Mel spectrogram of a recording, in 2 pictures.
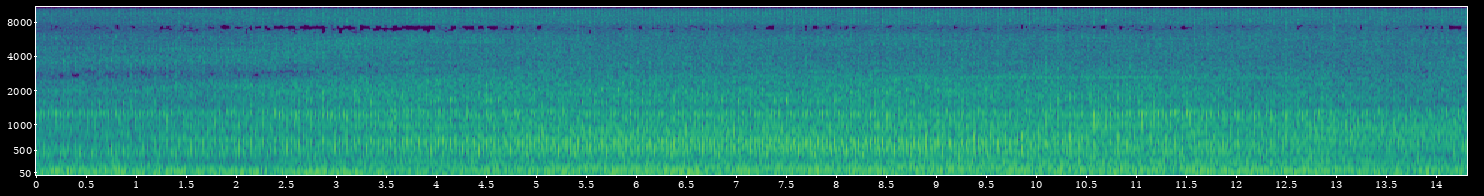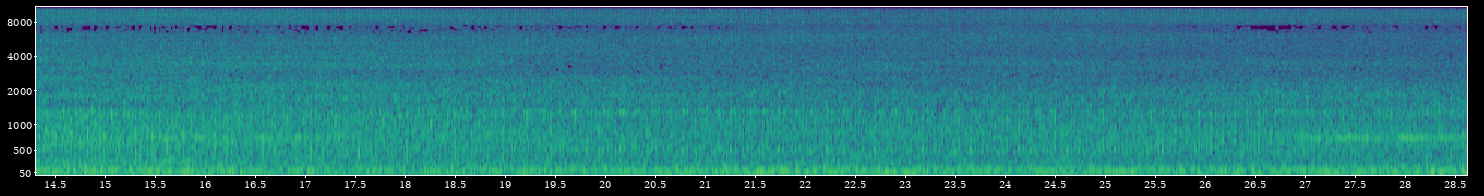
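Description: Ford Transit Custom's 2.0-litre four-cylinder diesel engine idling steadily with its bonnet open, louder in the first half, then quieter.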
